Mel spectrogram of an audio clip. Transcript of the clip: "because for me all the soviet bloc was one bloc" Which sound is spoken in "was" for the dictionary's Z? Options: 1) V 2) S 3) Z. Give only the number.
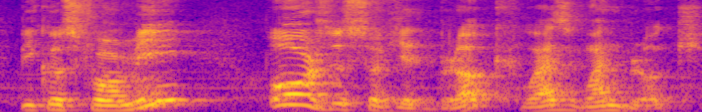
3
